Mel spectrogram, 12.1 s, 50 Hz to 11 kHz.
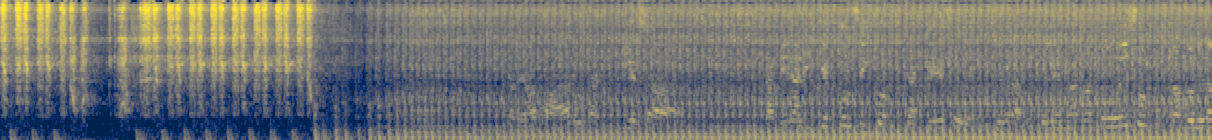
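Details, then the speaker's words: KTM Duke 200: quick chattering crank reaching about 550–600 rpm, then it fires and settles into an even, steady single-cylinder idle with no misses; normal idle. "Más de 500 y encendió, más de 550 y prendió, casi 600 y prendió y se mantiene normal en mínimo, casi 600 y prendió."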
